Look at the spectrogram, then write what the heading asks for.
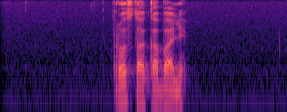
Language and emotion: Russian, neutral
